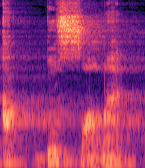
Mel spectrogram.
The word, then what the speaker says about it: Abdul Somad: Kasihlah dia nama Abdul Somad jadi sebenarnya namanya Abdus Somad tapi kemudian ditulis dengan Abdul Somad banyak jamaah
